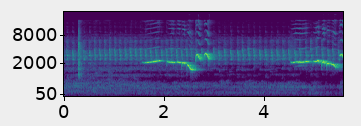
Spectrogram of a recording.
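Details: Afternoon birdsong: a fast, steady buzzy trill runs throughout, broken by two louder whistled phrases that slide downward, each lasting about a second.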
